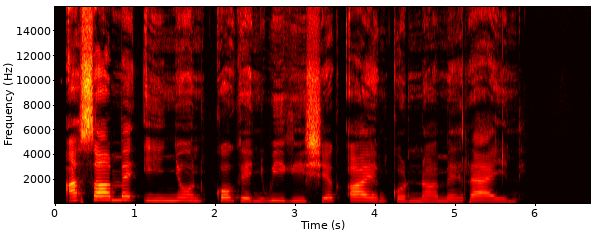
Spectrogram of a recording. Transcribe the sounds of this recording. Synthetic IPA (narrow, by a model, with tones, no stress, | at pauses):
a˦sɔ˦mɛ˦i˨ɲo˦nko˦ɡe˨ɲwi˦ɡi˨ʃe˦kɔ˦ɛ˨ŋko˨nɔ˨mɛ˦ɾa˦ɪ˨nɪ˨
